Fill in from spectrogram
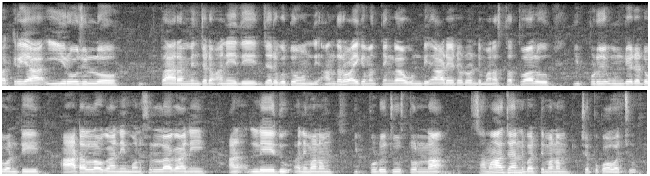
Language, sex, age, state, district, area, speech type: Telugu, male, 18-30, Andhra Pradesh, Srikakulam, urban, spontaneous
